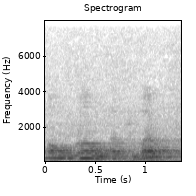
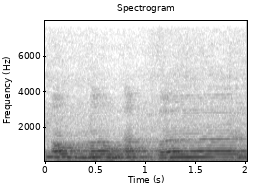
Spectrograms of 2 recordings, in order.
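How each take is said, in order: First: The vowel after the b is short. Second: The vowel after the b is drawn out. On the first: The speaker calls it right. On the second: The speaker calls it wrong. "ada yang baca akbarnya ba-nya dipanjangin"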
